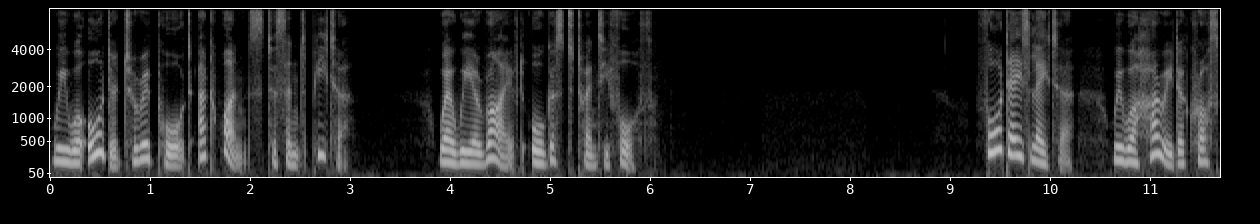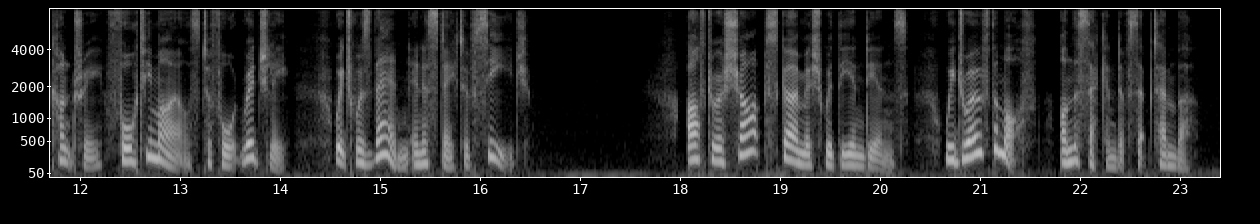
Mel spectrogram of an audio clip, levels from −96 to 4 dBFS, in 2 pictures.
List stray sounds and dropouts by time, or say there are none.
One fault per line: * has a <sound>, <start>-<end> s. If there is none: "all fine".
all fine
